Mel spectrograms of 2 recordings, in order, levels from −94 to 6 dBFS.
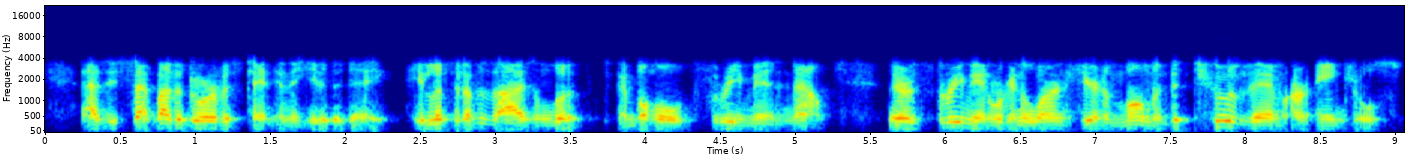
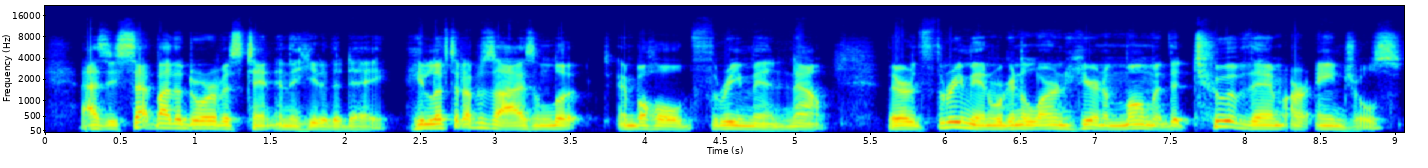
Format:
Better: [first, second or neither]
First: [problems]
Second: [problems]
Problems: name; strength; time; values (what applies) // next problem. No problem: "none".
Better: second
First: phone-call audio; poor line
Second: none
